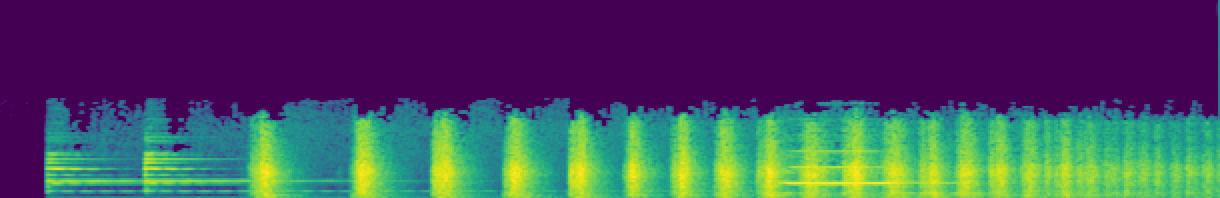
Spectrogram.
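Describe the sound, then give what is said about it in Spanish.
A steam train starts up after a couple of ringing bell tones, its rhythmic chuffs growing quicker and closer together as it gathers speed, and a whistle-like tone sounds partway through. “Listen at that rhythm train, boy.”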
